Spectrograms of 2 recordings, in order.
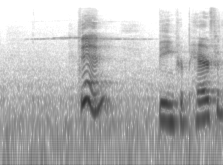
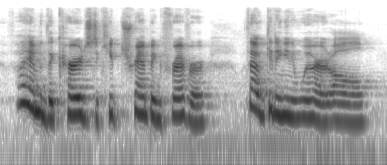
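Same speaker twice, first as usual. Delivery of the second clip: put-on cowardly lion voice, louder; whimpering; 5 dB louder than usual. A narrator's reading. Cowardly Lion losing courage to keep tramping, whimpering. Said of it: "said the Cowardly Lion with a whimper".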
